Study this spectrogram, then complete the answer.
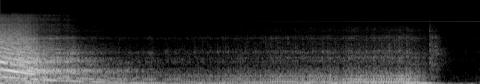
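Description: A 2006 Suzuki GSX-R 1000 with a Hotbodies MotoGP slash cut exhaust falls from a sharp rev into a low, steady burbling idle close to the microphone, with a brief blip near the end.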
